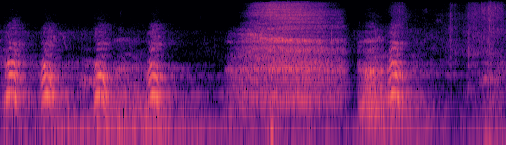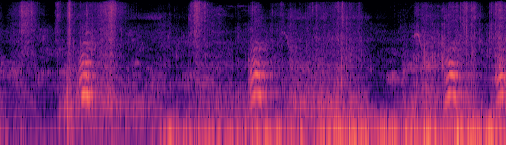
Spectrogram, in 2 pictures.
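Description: A dog barking: four quick barks about half a second apart, then single barks every two seconds or so. A brief hiss comes about two and a half seconds in, and a low rumble runs under the second half.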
